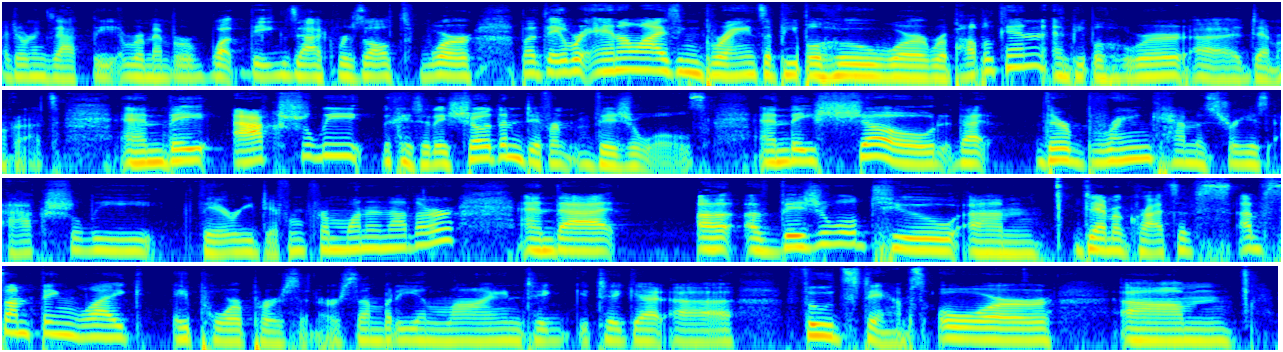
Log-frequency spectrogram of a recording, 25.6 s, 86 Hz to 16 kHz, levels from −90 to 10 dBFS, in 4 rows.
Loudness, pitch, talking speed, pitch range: -30 LUFS, 170 Hz, 180 wpm, 160-195 Hz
